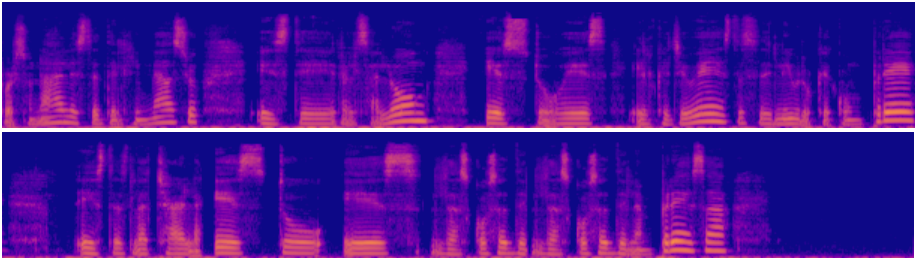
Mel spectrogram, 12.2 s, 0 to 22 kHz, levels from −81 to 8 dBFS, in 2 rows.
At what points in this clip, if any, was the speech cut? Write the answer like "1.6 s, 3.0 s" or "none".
4.4 s, 7.4 s, 9.6 s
